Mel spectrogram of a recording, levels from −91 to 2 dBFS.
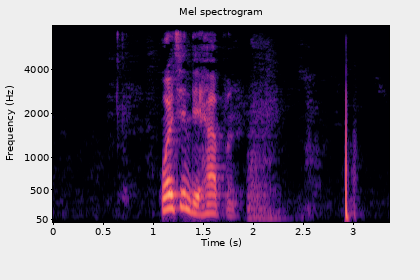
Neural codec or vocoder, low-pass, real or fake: none; 7.2 kHz; real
